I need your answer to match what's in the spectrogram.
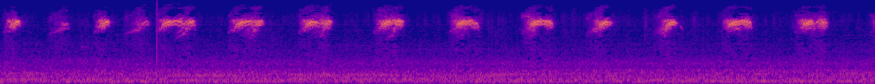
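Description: Purple-crowned fairy giving very high, thin chip notes, one every half-second or so, about fifteen in a row, over a quiet background.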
